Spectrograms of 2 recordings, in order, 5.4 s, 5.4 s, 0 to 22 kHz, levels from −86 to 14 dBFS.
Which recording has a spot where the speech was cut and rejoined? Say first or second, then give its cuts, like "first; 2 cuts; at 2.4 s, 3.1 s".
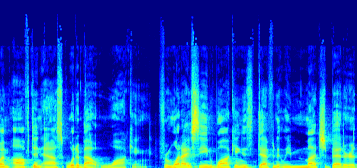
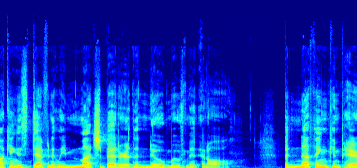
first; 1 cut; at 2.3 s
